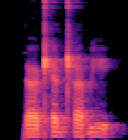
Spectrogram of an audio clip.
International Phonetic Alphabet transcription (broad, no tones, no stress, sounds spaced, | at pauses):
ɾ ɜ ʈʰ ɛ ɖ ʈʰ ɜ ɓ i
